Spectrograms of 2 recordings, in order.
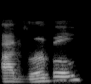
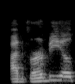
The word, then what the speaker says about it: adverbial: to be looking at adverbal adverbial Clauses that's how we pronounce them adverbial clauses and maybe next last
